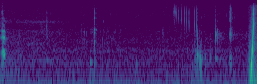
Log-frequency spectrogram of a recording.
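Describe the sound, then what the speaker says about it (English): A cartoon blink sound effect from a soundboard: short, light clicks and squishy pops scattered over a couple of seconds, quiet and close, ending in a sharper final click. "That is the sound of him blinking."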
